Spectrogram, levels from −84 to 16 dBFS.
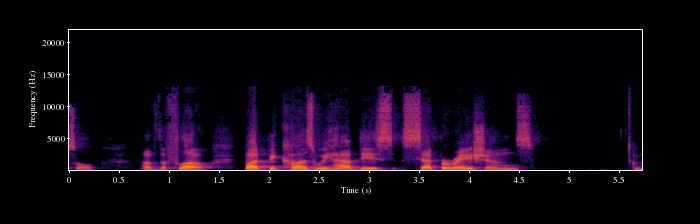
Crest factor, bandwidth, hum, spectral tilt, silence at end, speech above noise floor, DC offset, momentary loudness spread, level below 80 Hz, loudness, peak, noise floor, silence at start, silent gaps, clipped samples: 18 dB; 12.5 kHz; none; -5 dB/octave; 0 s; 61 dB; under 0.1%; 17 LU; -58 dBFS; -18 LUFS; -2 dBFS; -79 dBFS; 0 s; none; under 0.1%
